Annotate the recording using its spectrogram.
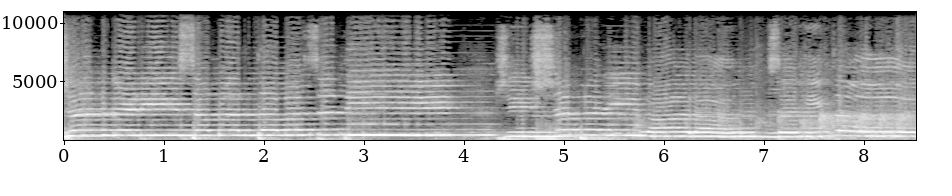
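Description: A young girl singing a devotional kirtan song (pada) into a microphone, in long held notes that slide and step from one pitch to the next.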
